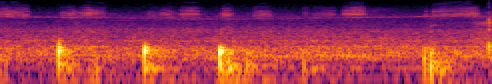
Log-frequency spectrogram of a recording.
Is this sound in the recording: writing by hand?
yes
